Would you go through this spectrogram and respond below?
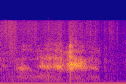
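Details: Two almost seven-month-old dogs romping in snow at Rouge River during their first winter, filmed on a still-photo digital camera; one muffled, rough bark-like yelp swells and peaks briefly, then fades.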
